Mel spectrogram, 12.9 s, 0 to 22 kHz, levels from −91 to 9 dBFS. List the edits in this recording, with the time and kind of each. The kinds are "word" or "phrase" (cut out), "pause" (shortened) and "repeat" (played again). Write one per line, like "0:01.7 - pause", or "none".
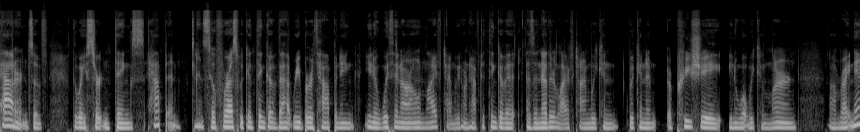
0:02.8 - pause
0:05.4 - pause
0:07.8 - pause

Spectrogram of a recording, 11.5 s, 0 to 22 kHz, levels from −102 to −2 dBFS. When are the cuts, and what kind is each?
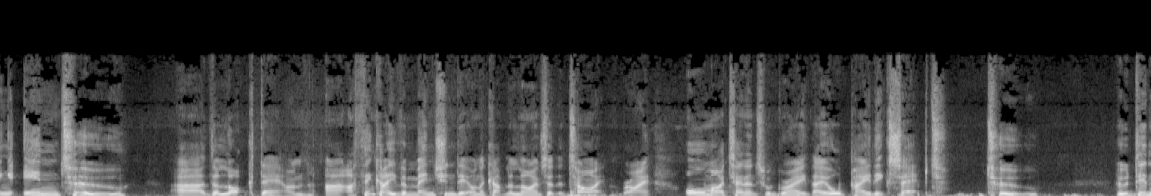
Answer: none

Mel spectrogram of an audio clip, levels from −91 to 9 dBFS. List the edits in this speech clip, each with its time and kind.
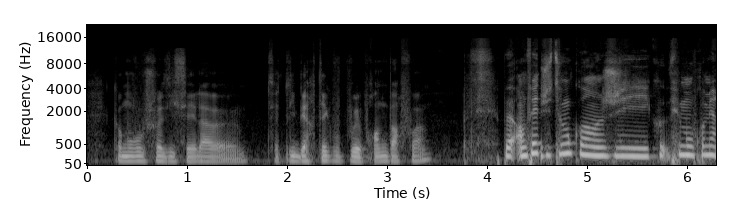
0:01.7 - pause
0:04.5 - word

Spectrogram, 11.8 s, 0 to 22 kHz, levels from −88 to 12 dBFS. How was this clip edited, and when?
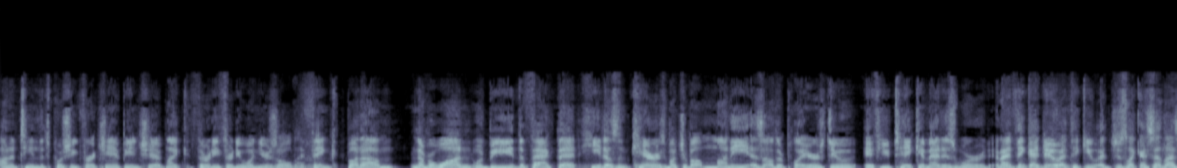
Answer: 0:01.7 - word
0:03.4 - pause

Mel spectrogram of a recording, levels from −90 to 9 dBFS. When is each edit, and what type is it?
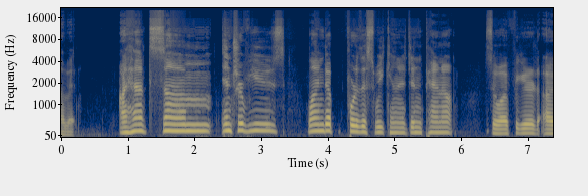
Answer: none

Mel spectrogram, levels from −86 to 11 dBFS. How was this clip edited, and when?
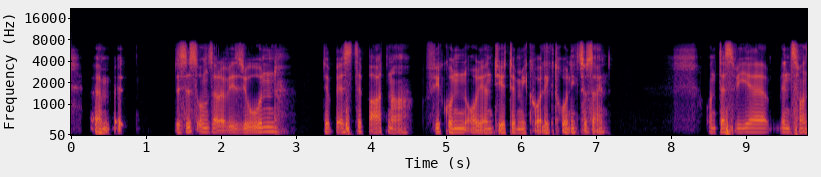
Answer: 0:04.6 - pause

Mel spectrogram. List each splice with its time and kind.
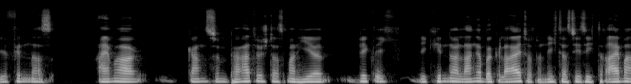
none

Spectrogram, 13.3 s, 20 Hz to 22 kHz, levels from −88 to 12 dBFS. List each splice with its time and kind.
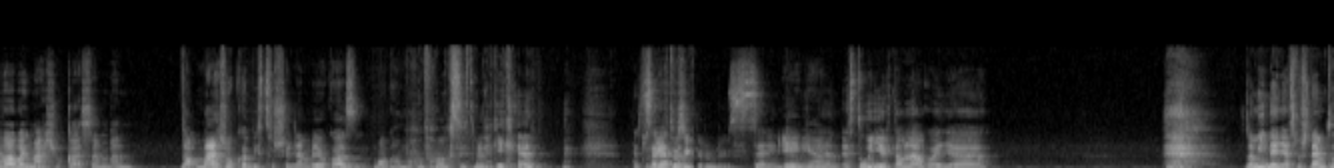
0:06.9 - phrase
0:09.2 - word

